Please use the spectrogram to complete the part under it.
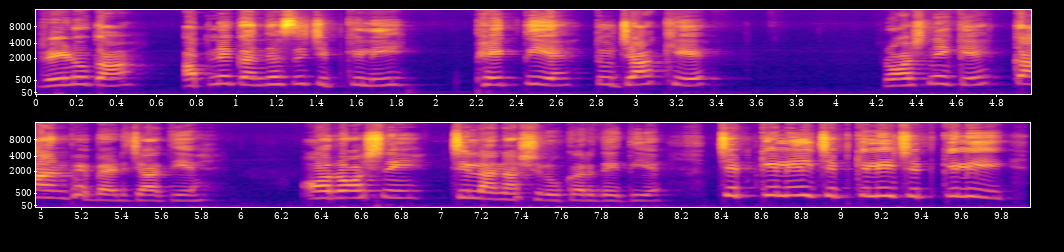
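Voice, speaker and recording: A woman's voice: high voice, normal speed, fairly bright tone. A woman casually retelling a TV serial episode in a chatty, loose storytelling manner. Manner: chatty, loose storytelling with repeated "here" fillers. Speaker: serial recap narrator.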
